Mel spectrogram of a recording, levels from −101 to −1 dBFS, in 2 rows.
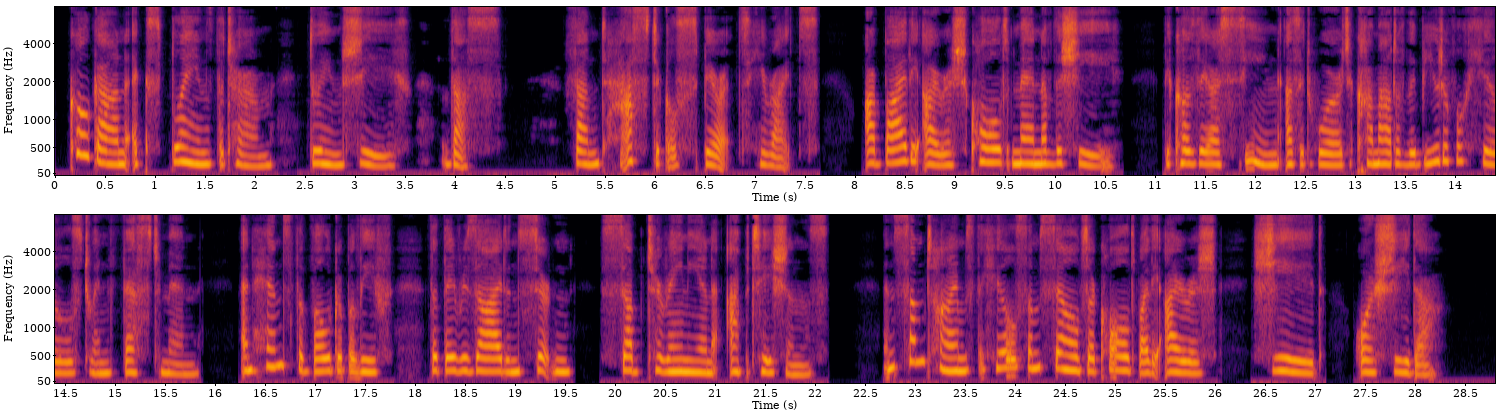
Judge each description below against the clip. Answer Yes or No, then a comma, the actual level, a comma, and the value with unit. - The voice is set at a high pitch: Yes, high, 215 Hz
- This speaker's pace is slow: Yes, slow, 130 wpm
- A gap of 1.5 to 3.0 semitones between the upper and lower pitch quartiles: Yes, narrow, 2.6 semitones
